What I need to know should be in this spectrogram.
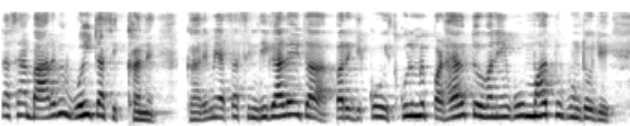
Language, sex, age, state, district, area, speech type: Sindhi, female, 30-45, Gujarat, Surat, urban, spontaneous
